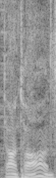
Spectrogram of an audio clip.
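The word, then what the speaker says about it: Tintin: La ficción de Jergé para lo que fue Tantan llegó al punto de prácticamente llegar a ser como de Julio Verne, güey. – Tantan. – Sí. Tantan. Vamos a presumir que sabemos pronunciar Tantan.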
